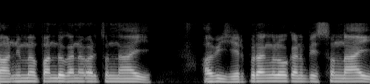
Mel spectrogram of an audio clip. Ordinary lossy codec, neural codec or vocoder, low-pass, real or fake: none; codec, 24 kHz, 0.9 kbps, DualCodec; 7.2 kHz; fake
